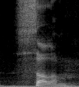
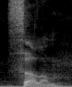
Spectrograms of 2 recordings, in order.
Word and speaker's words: Selorm: The artist's name is Sullum. It's spelled S-E-L-O-R-M. Sullum.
